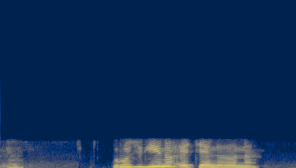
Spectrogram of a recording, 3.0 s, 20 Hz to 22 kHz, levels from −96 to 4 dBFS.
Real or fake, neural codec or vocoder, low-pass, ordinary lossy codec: real; none; 3.6 kHz; Opus, 16 kbps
